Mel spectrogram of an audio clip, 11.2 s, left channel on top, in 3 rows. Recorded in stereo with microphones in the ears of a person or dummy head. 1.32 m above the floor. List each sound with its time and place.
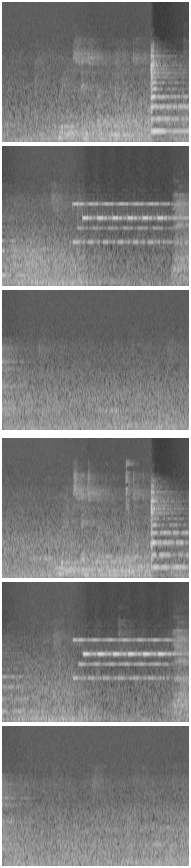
1.0 s a man speaking: 20° left (ahead or behind), 5.5 m; by 2.9 s 15° left (ahead or behind), 4.5 m
3.0 s a violin: 25° left (ahead or behind), 1.5 m
5.2 s a ringtone: 60° left (ahead or behind), 3.5 m
7.1 s whispering: 15° left (ahead or behind), 4.5 m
